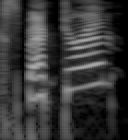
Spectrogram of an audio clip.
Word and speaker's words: expectorant: Yes, it's an expectorant. Is that right? Is that how you say it? – Expectorant? – Thank you. – Expectorant. – I put the wrong emphasis on the wrong syllable.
